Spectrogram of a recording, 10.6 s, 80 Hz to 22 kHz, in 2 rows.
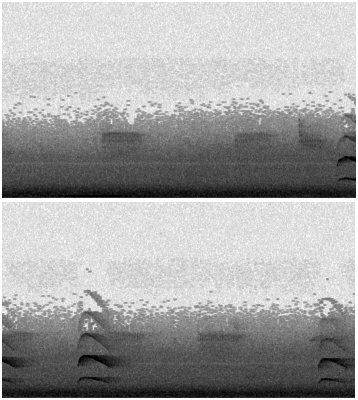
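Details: Juvenile Eurasian sparrowhawk at Beemdkant, Wijnegem, 11 August 2021, begging with four long, thin whistles that swell and sag in pitch, arriving irregularly every one and a half to four seconds. A low steady hum runs underneath, with faint distant rumbling.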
